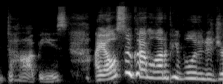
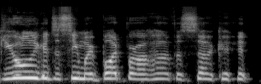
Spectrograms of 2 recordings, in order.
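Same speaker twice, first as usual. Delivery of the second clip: voicing the dog; 3 semitones higher, 6 dB louder than usual. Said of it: "He's like".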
